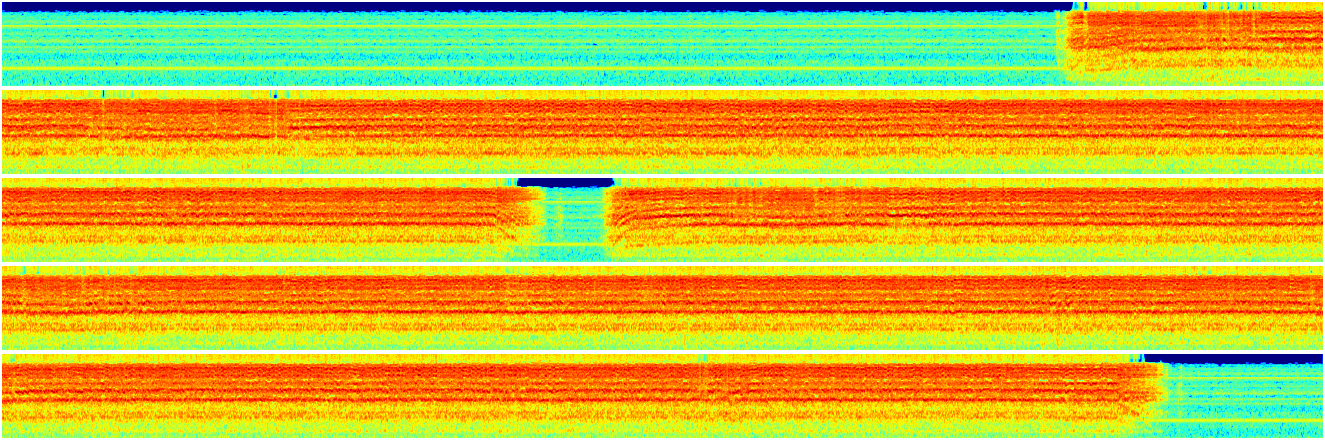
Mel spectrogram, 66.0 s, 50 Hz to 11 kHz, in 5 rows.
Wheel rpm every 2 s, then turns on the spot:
0, 0, 0, 0, 0, 100, 220, 220, 220, 210, 210, 230, 230, 230, 230, 210, 120, 220, 230, 240, 230, 230, 230, 230, 240, 240, 230, 230, 230, 230, 230, 230, 40.
none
